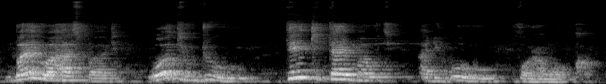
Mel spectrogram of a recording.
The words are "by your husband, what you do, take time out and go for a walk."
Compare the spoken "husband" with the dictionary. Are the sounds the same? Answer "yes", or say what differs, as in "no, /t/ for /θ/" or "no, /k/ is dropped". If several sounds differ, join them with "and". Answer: no, /n/ is dropped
